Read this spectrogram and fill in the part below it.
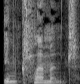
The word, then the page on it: inclement: American English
